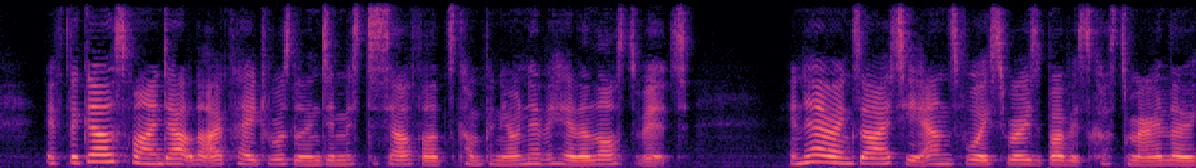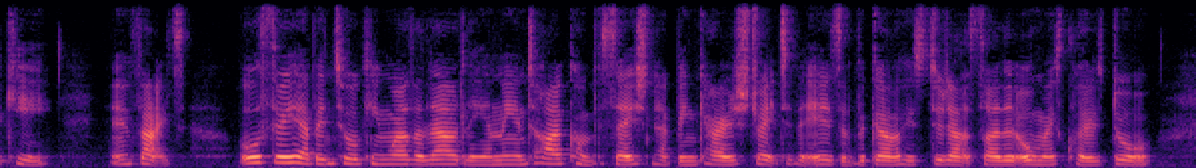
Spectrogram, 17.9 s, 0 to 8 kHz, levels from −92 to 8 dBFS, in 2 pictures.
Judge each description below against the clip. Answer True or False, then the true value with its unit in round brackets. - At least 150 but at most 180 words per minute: False (205 wpm)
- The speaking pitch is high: True (205 Hz)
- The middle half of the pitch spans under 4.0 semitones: True (3.3 semitones)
